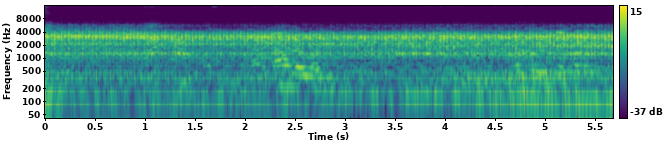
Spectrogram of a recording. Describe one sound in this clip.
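A car engine idles steadily.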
